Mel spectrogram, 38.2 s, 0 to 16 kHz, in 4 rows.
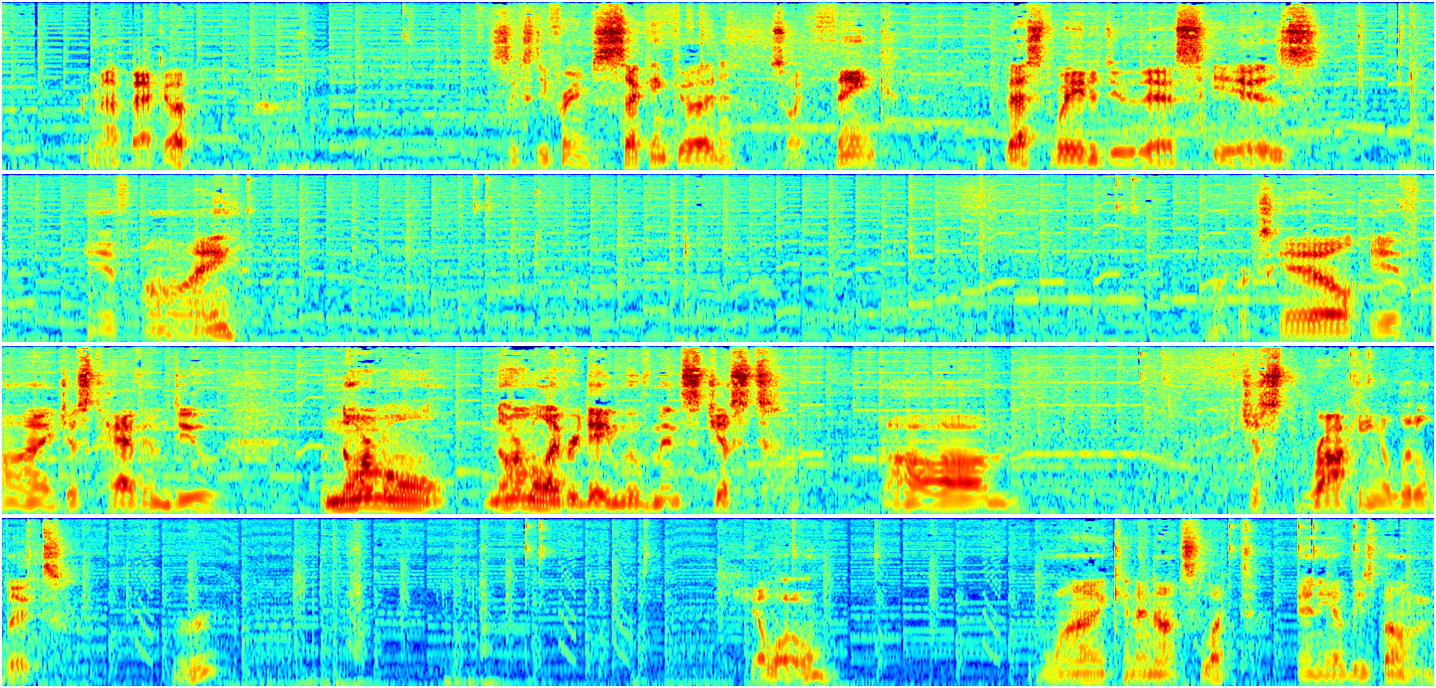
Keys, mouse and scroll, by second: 1.9 ctrl+Tab, 2.7 click, 3.3 space, 4.5 space, 8.0 ctrl+s, 9.4 a, 11.1 click, 12.7 click, 14.0 o, 16.0 i, 18.9 click, 26.7 right click, 27.3 right click, 28.1 right click, 30.9 ctrl+Tab, 31.8 ctrl+Tab, 32.1 right click, 36.8 right click, 37.3 right click, 37.7 right click.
